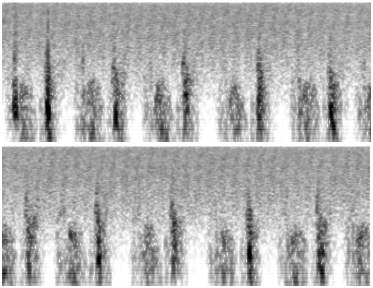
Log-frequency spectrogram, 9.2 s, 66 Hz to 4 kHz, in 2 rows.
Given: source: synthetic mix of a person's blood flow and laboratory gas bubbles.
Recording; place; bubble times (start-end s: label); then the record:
Doppler ultrasound of blood flow; precordium
0.12-0.23 s: bubbles
From the record:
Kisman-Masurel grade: 113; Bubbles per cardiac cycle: 1 to 2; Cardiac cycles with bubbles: 1 to 10%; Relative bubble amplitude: loud (0.450 to 0.775); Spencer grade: 1 (occasional bubble signal discernible with the cardiac motion signal, with majority of cardiac periods free of bubbles); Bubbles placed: anywhere in the cardiac cycle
